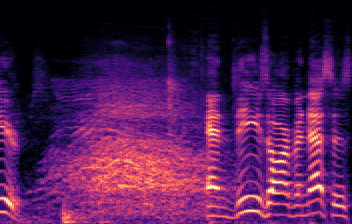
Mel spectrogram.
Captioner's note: crowd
